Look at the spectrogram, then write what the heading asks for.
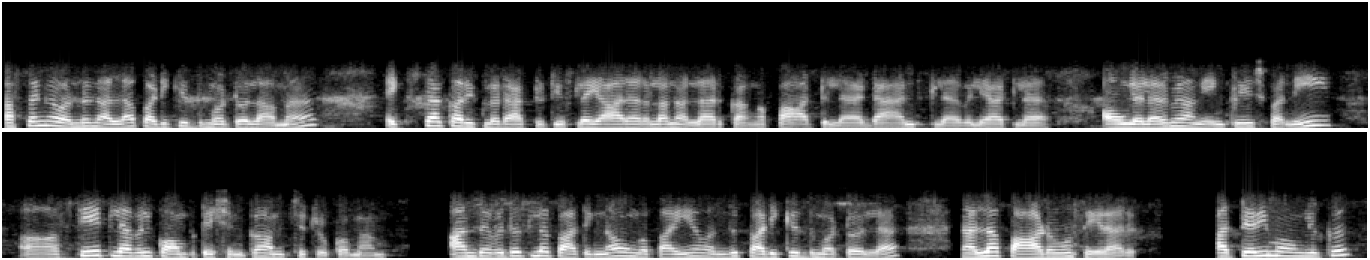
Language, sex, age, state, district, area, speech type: Tamil, female, 30-45, Tamil Nadu, Vellore, urban, conversation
